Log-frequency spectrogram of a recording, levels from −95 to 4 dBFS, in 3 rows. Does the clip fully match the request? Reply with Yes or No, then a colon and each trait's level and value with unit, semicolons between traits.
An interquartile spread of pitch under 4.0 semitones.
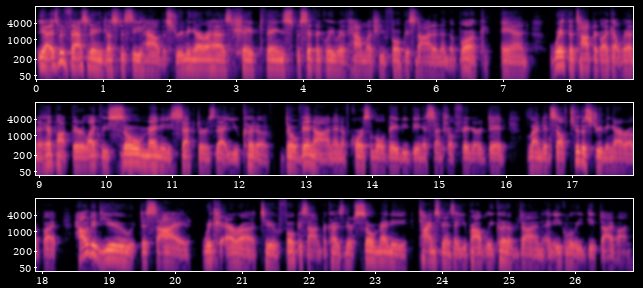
Yes: narrow, 2.5 semitones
